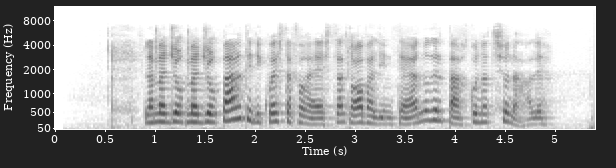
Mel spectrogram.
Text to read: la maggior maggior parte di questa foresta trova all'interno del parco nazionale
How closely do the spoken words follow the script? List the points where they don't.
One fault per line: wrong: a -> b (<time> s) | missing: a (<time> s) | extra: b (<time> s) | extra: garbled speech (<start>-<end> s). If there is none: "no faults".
no faults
